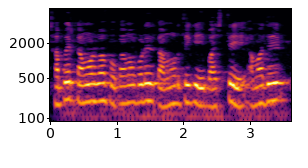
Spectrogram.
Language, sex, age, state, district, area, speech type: Bengali, male, 18-30, West Bengal, Uttar Dinajpur, rural, spontaneous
